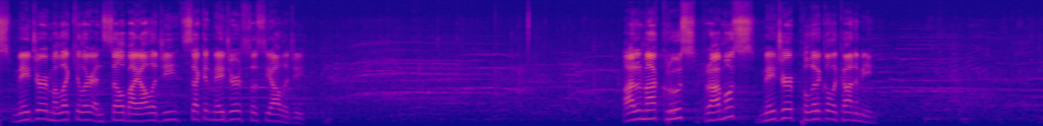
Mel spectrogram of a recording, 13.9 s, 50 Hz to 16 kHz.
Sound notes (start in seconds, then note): 4.1 audience applauds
